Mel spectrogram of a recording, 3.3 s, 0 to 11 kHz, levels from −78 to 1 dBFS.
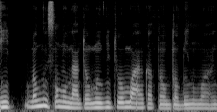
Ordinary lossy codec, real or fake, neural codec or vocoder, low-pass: none; fake; autoencoder, 22.05 kHz, a latent of 192 numbers a frame, VITS, trained on many speakers; none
